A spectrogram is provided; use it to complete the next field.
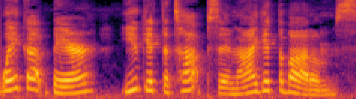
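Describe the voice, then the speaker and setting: In a put-on character voice, a woman speaks fairly slowly at a high pitch with very wide pitch swings, on a very clean recording with a silent background. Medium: read story.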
